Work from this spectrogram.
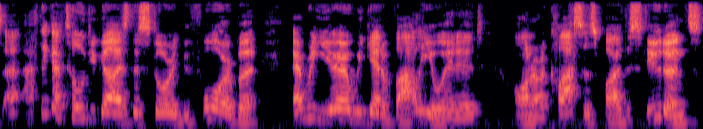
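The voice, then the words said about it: English accent. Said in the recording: “my accent. I am from England originally. ... England, UK.”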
